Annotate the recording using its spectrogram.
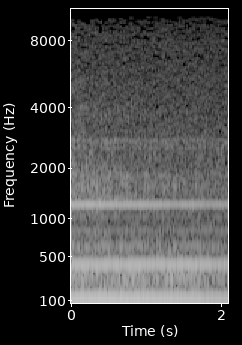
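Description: A steady low hum with fainter, thin, higher steady tones above it, slowly fading.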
